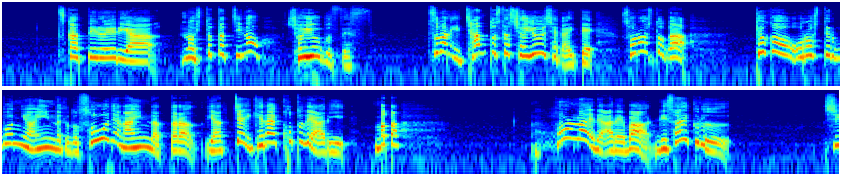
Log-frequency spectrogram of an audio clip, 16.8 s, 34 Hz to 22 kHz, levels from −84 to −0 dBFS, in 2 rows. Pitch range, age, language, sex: 250-395 Hz, 40-59, Japanese, female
